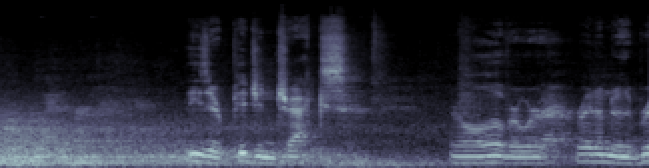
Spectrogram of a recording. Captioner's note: car noises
